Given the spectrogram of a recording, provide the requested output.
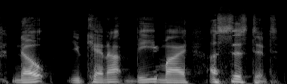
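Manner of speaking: normal talking voice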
